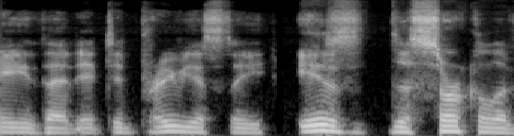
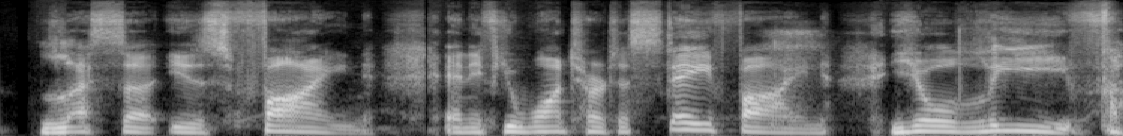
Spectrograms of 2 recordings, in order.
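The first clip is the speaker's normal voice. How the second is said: loud voice booming out. Narrating a game scene, voicing a figure who tells the player to leave, booming voice. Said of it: "It kind of booms out over the room".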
